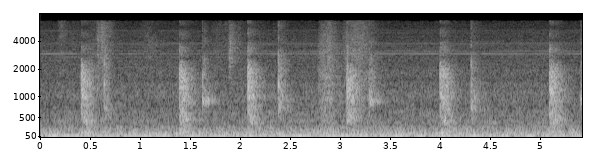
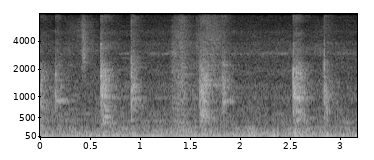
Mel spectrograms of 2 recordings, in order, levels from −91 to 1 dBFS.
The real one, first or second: first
